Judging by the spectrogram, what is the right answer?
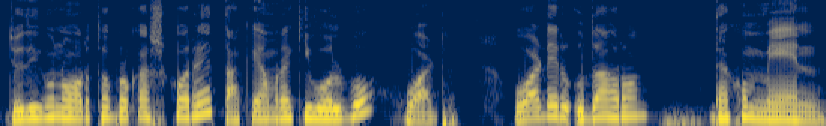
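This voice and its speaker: A male teacher gives a grammar lesson in a high, mellow voice. He asks his own questions, answers them, and repeats each definition slowly. The sound is dry and close. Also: clean tone, dry recording.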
